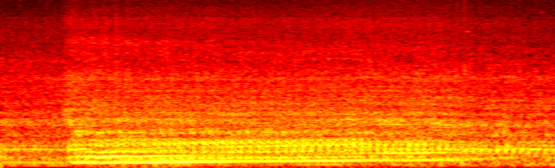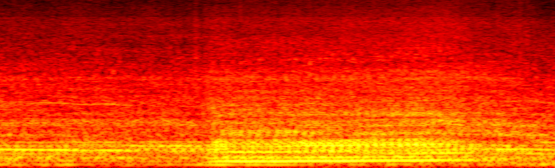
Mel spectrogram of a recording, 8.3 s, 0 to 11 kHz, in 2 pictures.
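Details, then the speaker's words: John Deere 4755 Powershift after complete transmission rebuild and steering motor repair, driven on road (30 km/h limit): deep steady diesel growl swelling under load, easing, pulling again; smooth and healthy. "She certainly growls. I don't know if it comes across very well on the video, but it's pretty pleasing."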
